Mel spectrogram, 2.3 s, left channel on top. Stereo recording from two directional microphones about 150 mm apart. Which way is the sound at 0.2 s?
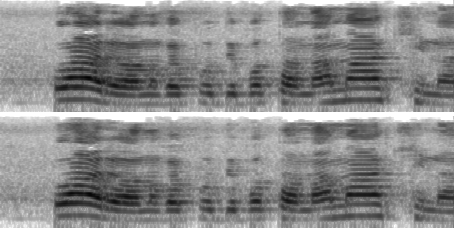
10° right (ahead or behind).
